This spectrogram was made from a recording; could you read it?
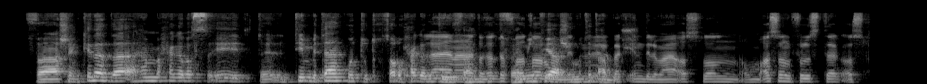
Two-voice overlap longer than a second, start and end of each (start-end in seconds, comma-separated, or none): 4.2-6.4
